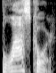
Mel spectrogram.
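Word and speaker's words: Blast Corps: that it was called Blast core blast course uh spell you know the same way military spells it so it's spelled corpse right um hold on I'm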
